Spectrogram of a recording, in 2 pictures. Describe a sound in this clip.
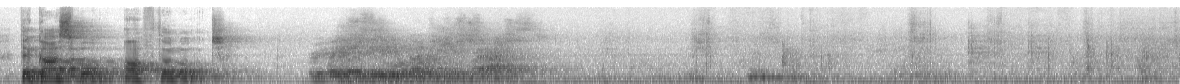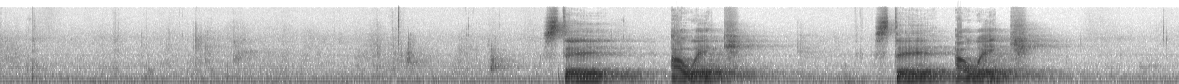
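A man speaks slowly and calmly into a microphone in an echoing room, with long pauses.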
